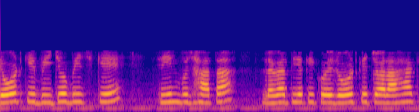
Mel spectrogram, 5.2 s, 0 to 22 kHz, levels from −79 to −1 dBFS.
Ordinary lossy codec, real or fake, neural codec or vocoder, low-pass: AAC, 16 kbps; real; none; 7.2 kHz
